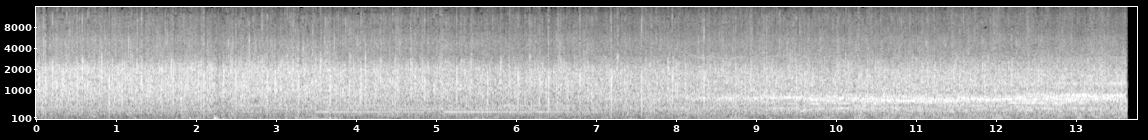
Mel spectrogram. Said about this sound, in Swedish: Jubel. Jubel.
